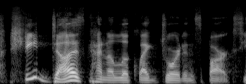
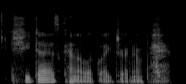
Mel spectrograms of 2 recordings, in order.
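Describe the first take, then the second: First: Said in the usual way. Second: Much softer, said to herself; muttered repeat. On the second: Real, not acted. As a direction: repeat it under your breath.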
